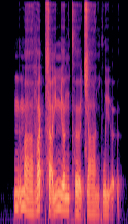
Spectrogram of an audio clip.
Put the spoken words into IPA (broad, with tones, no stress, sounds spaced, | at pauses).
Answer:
m ɨ̰˧˥ m a̤ː˨˩ v a˦˥ k̚ s a̰˧˥ j ɲ əː˧ ŋ t̪ʰ əː˧˩ t͡ɕ a̤ː˨˩ ŋ k w ḭ˧˨ ə̯ ʔ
